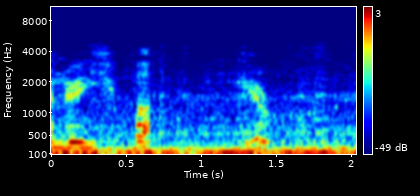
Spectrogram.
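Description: A man's speech played backwards, heard as short unintelligible voice fragments, over a steady low hum.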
